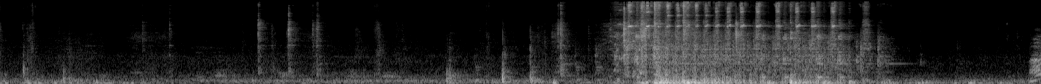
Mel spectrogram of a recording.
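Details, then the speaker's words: Tecumseh generator bought as non-running with suspected fuel issues: after a few pulls it catches, runs briskly about three seconds, then dies abruptly. The oil is slightly low, so the low-oil cutoff is suspected; the sensor wire will be disconnected next. "oh no well that was it okay so I checked the oil again it's a tiny bit low just in case I'm going to go ahead and take off the low oil sensor wire and see if it stays running"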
